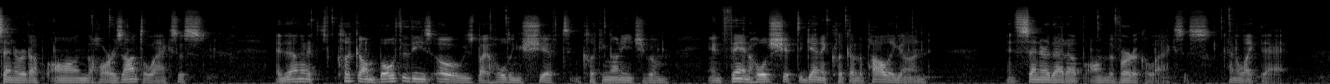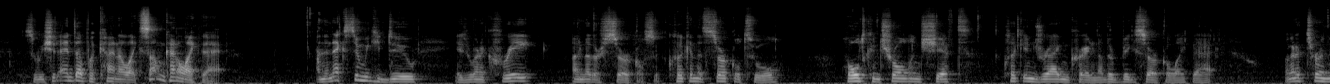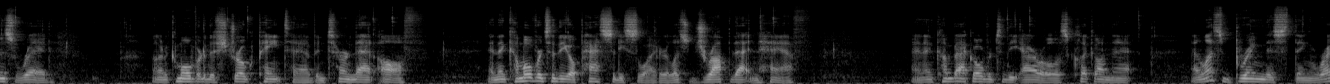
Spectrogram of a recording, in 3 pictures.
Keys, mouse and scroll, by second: 1.1 click, 3.3 click, 5.0 shift+click, 8.4 shift+click, 11.1 click, 12.3 click, 16.6 scroll down 1, 19.4 click, 20.2-20.7 scroll down 1, 21.1 scroll up 2, 21.7 scroll up 2, 23.2-25.0 ctrl+shift+drag, 26.7 click, 29.0 click, 30.5 click, 34.3 click, 36.8 click, 38.1-39.9 drag.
